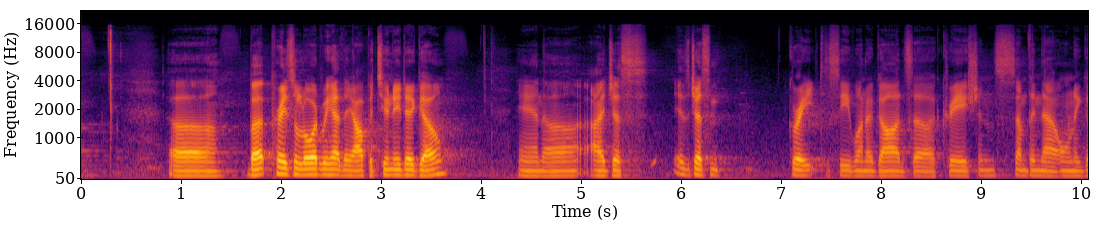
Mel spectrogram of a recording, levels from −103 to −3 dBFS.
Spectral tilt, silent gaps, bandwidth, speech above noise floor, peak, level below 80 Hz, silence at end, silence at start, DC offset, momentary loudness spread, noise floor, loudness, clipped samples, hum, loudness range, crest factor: -5.5 dB/octave; none; 15 kHz; 32 dB; -4 dBFS; -64 dBFS; 0 s; 0 s; under 0.1%; 19 LU; -55 dBFS; -24 LUFS; under 0.1%; none; 9 LU; 22 dB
